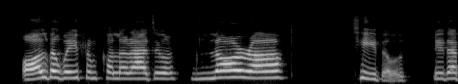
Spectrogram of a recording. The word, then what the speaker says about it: Lora: coming your way all the way from Colorado Laura tables did I pronounce that right you did it perfectly thank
